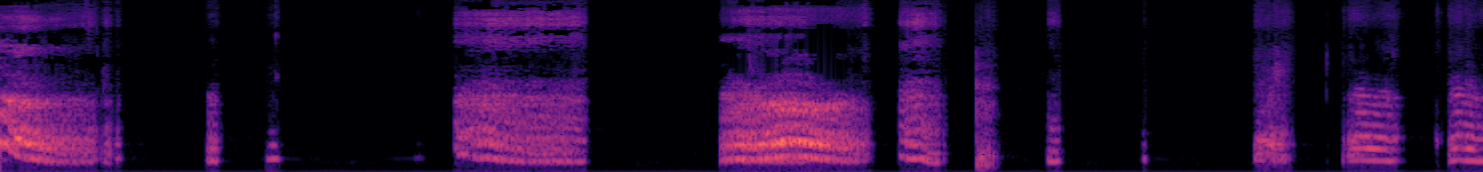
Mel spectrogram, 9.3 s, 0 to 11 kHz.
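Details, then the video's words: Young Doberman puppies at two and a half weeks, wobbly and uncoordinated, wrestling in play; drawn-out throaty growls alternate with brief grunts and little squeaky bursts, some gaps of silence between. "Doberman puppies playing, 2.5 weeks old"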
